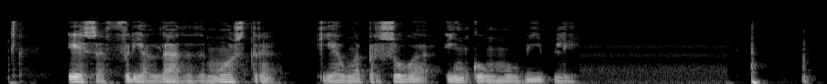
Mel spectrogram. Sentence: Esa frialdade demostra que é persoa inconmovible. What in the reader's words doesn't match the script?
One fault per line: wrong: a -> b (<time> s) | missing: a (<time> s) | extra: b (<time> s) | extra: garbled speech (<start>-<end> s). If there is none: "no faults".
extra: unha (3.5 s)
